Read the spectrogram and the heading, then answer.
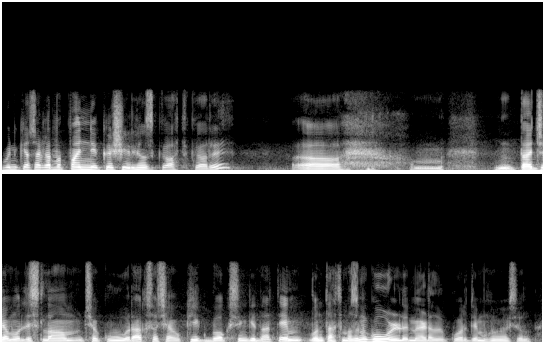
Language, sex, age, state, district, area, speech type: Kashmiri, male, 18-30, Jammu and Kashmir, Budgam, rural, spontaneous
